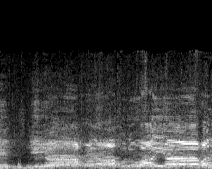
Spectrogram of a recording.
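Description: A group of voices chanting together in unison, unbroken through the whole stretch.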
